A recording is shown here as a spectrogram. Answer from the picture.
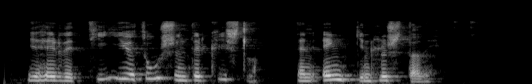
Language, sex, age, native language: Icelandic, female, 60-69, Icelandic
